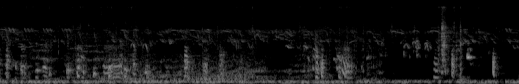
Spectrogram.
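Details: Chickens eating: quick, irregular clucks and pecking taps, about four a second, over constant low background hum, with a short high squeak toward the end.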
